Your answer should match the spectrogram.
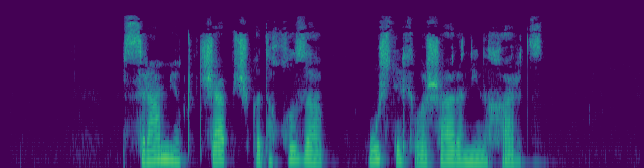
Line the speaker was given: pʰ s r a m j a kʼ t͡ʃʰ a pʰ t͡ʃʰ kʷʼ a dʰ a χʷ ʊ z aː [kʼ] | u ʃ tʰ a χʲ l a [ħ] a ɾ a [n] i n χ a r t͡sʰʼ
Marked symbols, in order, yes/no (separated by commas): no, no, yes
